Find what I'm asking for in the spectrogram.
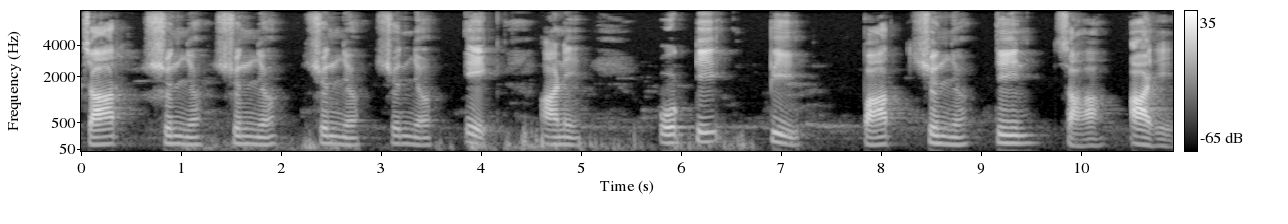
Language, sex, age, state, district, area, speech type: Marathi, male, 60+, Maharashtra, Kolhapur, urban, read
